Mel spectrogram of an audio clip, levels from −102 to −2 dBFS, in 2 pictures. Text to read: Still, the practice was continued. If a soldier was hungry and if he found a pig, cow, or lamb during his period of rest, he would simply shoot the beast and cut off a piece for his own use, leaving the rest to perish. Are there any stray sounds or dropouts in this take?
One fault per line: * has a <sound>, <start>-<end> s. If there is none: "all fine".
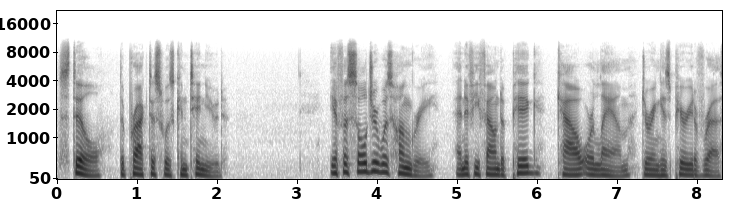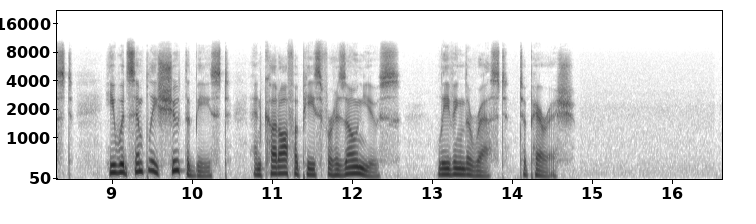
all fine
